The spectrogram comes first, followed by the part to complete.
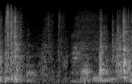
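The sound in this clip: A plastic injection-moulded part is worked into its slot, giving a few dry clacks and scraping rattles in quick succession.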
